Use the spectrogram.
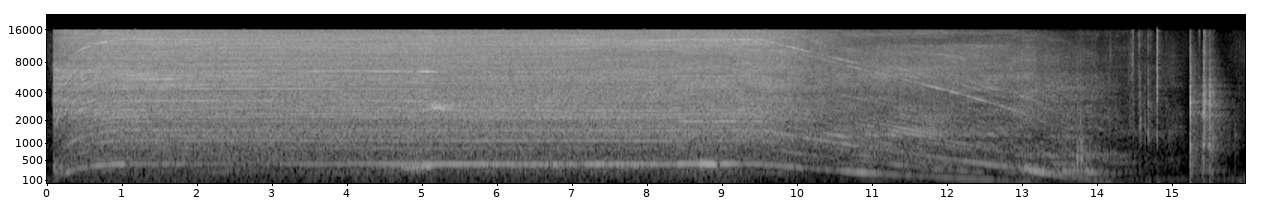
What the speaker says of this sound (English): now that we have our router mounted there, we're going to do our initial plunge through the jig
